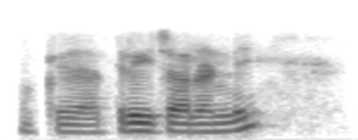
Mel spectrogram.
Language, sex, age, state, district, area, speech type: Telugu, male, 18-30, Andhra Pradesh, Srikakulam, rural, conversation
